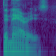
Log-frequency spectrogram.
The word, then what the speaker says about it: Daenerys: How do you pronounce it? Daenerys. It's not spelled that way.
